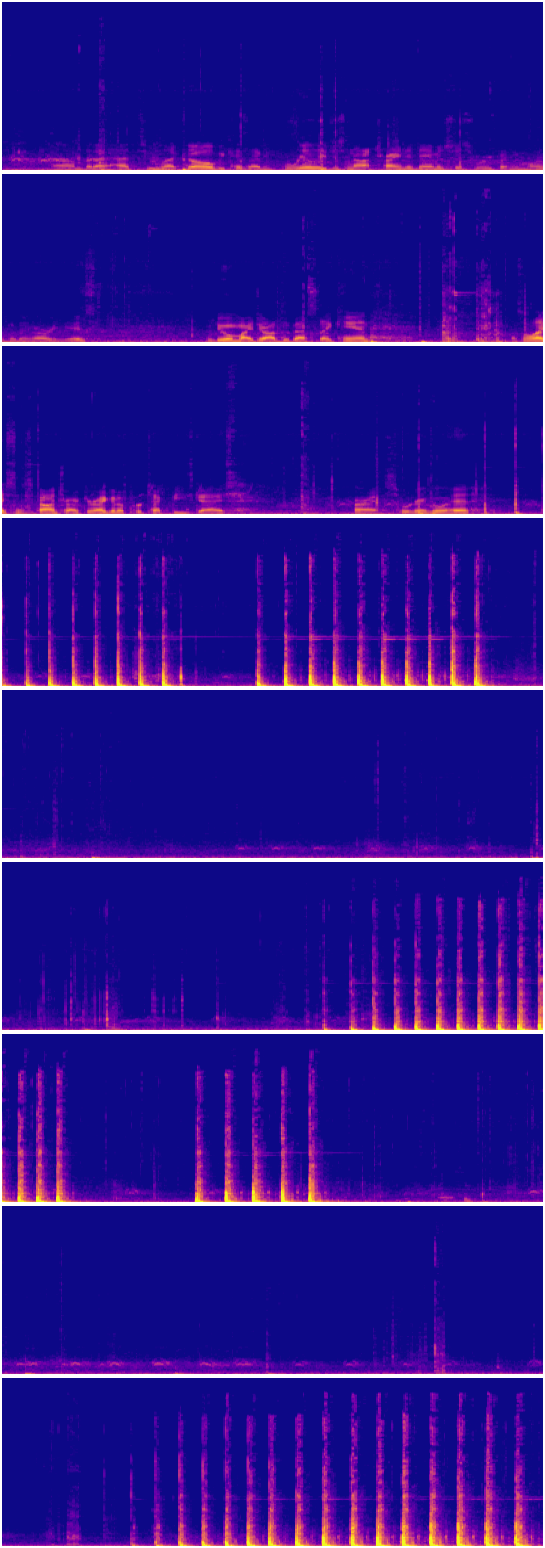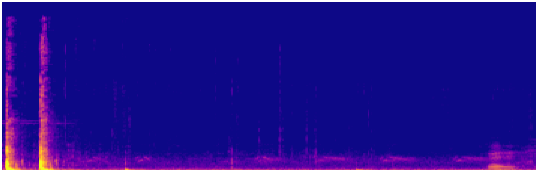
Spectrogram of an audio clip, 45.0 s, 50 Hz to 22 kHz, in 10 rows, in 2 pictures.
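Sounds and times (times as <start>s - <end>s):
hammer blows on shingle roof: 12.4s - 18.0s, 25.1s - 27.8s, 28.6s - 30.2s, 37.1s - 41.8s
crow cawing: 31.7s - 34.6s.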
